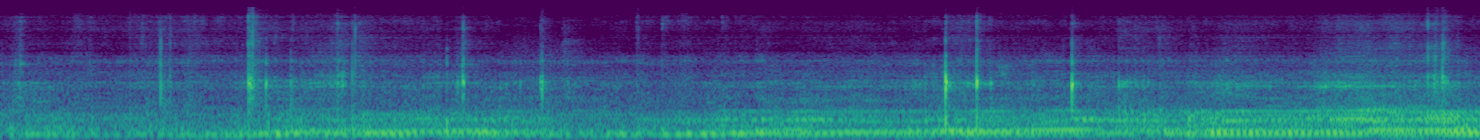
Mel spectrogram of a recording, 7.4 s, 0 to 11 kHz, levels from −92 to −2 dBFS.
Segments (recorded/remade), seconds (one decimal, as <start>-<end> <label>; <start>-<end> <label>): 0.0-2.5 remade; 2.5-3.0 recorded; 3.0-7.4 remade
